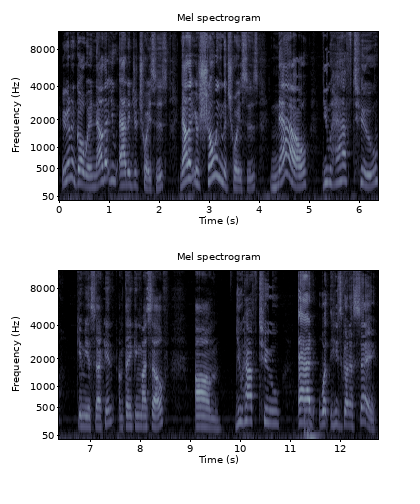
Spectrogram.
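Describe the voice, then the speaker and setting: A woman hosting a casual software tutorial, talking informally and reassuringly to the viewer in an animated way. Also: mid-range voice, a little slow. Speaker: tutorial host.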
